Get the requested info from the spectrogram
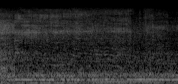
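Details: A bunch of young Western honey bee drones buzzing inside a small colony during a September 2024 hive inspection; a loud, continuous low droning hum with a steady pitch and a hissy wash of higher noise over it.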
